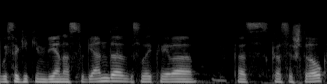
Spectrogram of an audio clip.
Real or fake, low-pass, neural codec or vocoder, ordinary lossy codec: fake; 7.2 kHz; codec, 16 kHz, 2 kbps, X-Codec, HuBERT features, trained on general audio; MP3, 32 kbps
